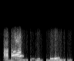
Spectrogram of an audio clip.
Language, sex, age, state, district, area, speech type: Hindi, male, 60+, Uttar Pradesh, Ayodhya, rural, conversation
